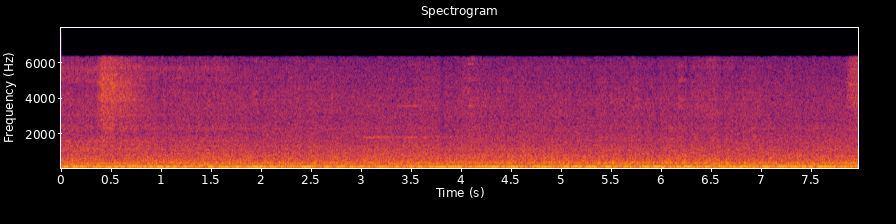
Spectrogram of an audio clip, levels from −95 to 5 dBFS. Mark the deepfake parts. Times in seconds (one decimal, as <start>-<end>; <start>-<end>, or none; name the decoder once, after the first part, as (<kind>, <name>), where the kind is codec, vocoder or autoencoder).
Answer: 0.0-2.6 (vocoder, Vocos); 4.5-7.1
